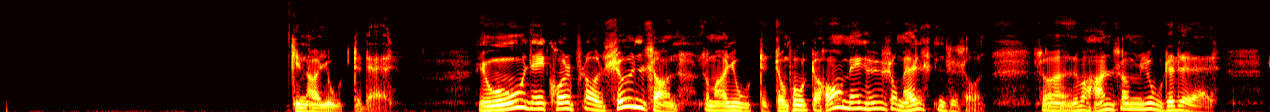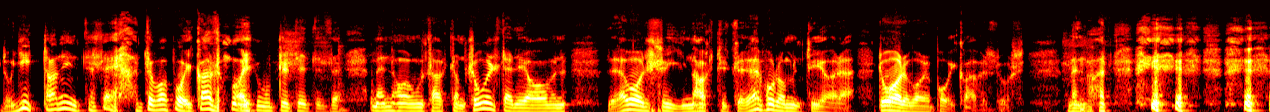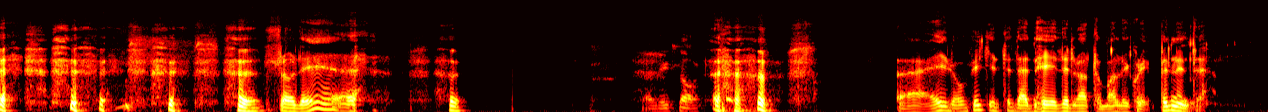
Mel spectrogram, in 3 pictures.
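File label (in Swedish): Funbo Lagga Uppland, dialekter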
